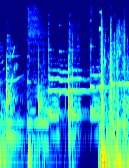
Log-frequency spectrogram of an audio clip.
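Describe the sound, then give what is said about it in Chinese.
Three sharp knocks on an office door, evenly spaced about half a second apart, each with a brief ringing tail, followed by a burst of louder, rougher noise. “王峰连忙准备离开，不过却就是在这时，砰砰砰，敲门声音响起。”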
